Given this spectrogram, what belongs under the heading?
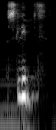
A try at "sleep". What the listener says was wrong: Almost. So you're adding an extra sound. You're saying sleeped. Okay, end right on the P. Sleep.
